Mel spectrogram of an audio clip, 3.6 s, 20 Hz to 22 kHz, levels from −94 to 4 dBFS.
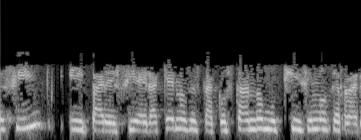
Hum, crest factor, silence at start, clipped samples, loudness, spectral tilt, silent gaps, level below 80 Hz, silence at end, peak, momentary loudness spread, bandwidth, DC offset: none; 12 dB; 0 s; under 0.1%; -17 LUFS; -2 dB/octave; none; -62 dBFS; 0 s; -6 dBFS; 3 LU; 5.8 kHz; under 0.1%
